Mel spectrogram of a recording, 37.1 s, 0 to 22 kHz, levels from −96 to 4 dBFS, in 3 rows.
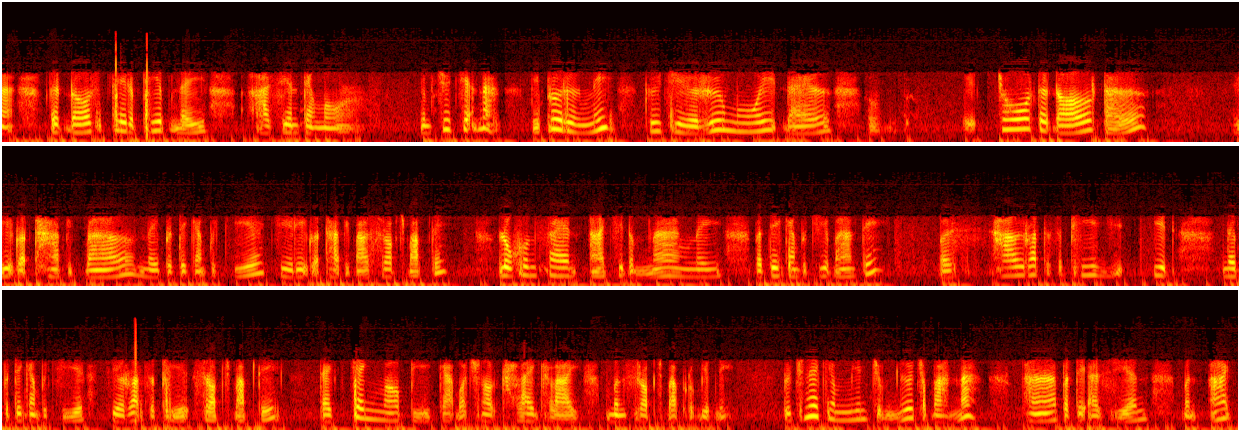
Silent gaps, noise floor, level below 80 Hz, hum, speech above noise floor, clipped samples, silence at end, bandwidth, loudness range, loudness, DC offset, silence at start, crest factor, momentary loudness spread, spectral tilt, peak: none; -56 dBFS; -52 dBFS; none; 28 dB; under 0.1%; 0.05 s; 11 kHz; 4 LU; -28 LUFS; under 0.1%; 0 s; 22 dB; 14 LU; -4.5 dB/octave; -6 dBFS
